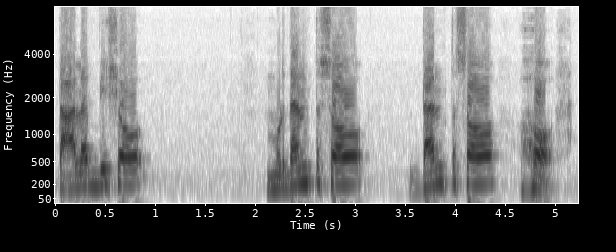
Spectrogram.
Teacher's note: जिन व्यंजन वर्णों के उच्चारण में हवा मुंह के अंदर से रगड़ खाते हुए बाहर निकलती है उसे ऊष्म व्यंजन वर्ण कहते हैं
